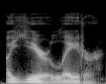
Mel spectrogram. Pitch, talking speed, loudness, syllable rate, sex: 90 Hz, 170 wpm, -15 LUFS, 4.2 syllables/s, male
